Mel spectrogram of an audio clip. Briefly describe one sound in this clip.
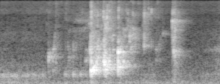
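Water splashes as a man rinses his face.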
